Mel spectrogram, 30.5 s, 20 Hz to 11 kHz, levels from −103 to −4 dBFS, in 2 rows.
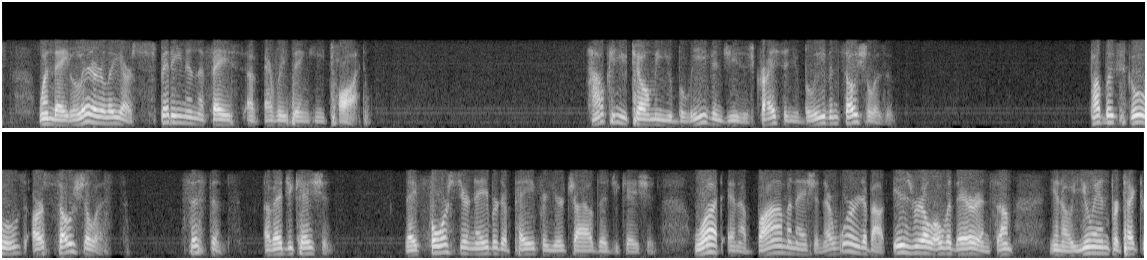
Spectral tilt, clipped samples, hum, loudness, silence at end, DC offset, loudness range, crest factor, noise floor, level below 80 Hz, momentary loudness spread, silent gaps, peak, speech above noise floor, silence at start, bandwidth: -10.5 dB/octave; under 0.1%; none; -23 LUFS; 0 s; under 0.1%; 7 LU; 20 dB; -66 dBFS; -70 dBFS; 13 LU; none; -4 dBFS; 43 dB; 0.5 s; 4.1 kHz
